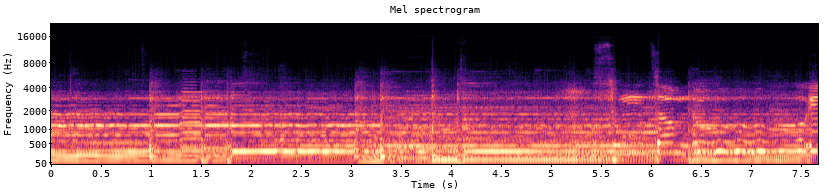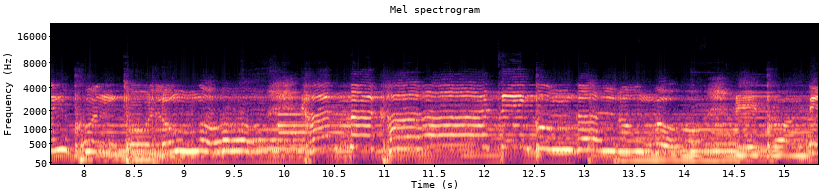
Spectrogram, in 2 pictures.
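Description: A woman singing a song into a handheld microphone over instrumental accompaniment, her voice gliding and bending through held notes.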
